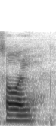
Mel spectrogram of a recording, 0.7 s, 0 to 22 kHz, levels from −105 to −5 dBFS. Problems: none marked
